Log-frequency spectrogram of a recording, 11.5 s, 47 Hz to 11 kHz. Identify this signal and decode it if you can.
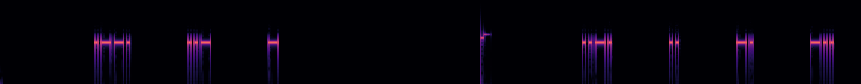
Morse code, heard as a keyed tone, about 28 wpm, spaced as for 10 wpm, 700 Hz. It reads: PUT FIND
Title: 6x Character Spacing - Top 200 Words - 28wpm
